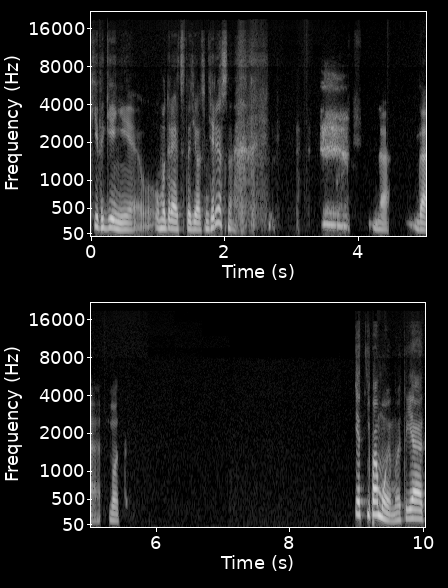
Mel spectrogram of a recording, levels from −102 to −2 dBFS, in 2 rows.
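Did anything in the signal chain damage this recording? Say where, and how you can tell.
Yes. Comfort noise in place of the background runs from 5.88 to 8.98 s, right after "да вот": for 3.1 s the real background becomes a flat, featureless hiss about 3 dB quieter. This is a codec-stage fault, likely Opus discontinuous transmission, with the receiver filling the pause with synthetic noise.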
